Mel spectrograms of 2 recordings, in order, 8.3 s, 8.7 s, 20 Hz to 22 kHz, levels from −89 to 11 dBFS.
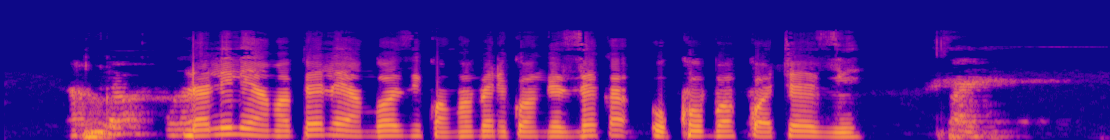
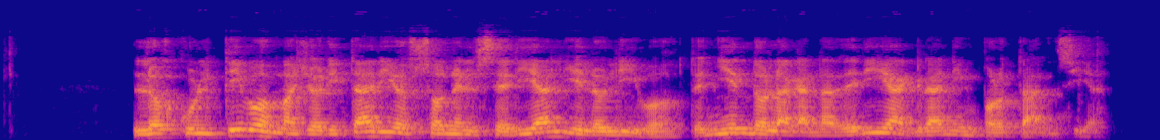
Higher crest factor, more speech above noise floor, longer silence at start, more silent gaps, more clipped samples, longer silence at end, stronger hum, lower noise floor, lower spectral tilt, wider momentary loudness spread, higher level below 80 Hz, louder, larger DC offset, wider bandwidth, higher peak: about the same, 16 dB vs 16 dB; second, 59 dB vs 65 dB; second, 0.5 s vs 1 s; neither; neither; first, 0.8 s vs 0.45 s; neither; second, -75 dBFS vs -81 dBFS; first, -7.5 dB/octave vs -4.5 dB/octave; about the same, 9 LU vs 8 LU; first, -50 dBFS vs -58 dBFS; about the same, -16 LUFS vs -16 LUFS; neither; about the same, 9 kHz vs 8.4 kHz; about the same, 0 dBFS vs -2 dBFS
